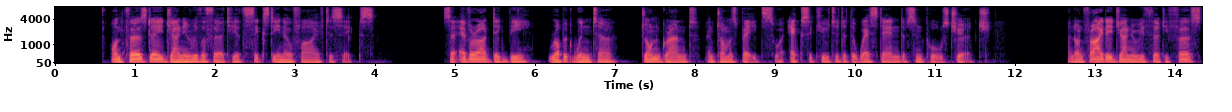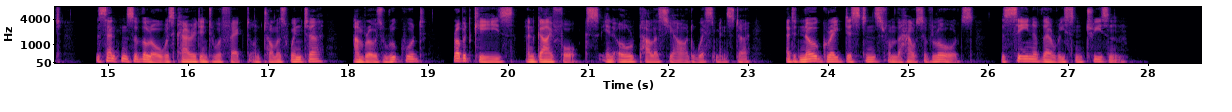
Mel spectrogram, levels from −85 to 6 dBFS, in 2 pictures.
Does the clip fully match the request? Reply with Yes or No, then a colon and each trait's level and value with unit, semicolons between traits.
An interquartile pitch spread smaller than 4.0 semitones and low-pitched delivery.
Yes: average, 2.8 semitones; very low, 95 Hz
